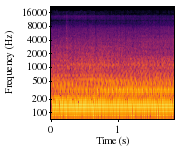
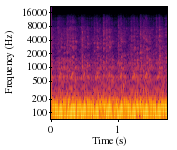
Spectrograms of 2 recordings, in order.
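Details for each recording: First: 1975 Chevy Nova 350 four-speed, sitting since 1987, first runs off the tank, choke still unsorted, alternator not working: lumpy, choppy pulsing idle after revving start; engine misfire, cause unconfirmed. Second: 1975 Chevy Nova, warm after about five minutes running, vacuum lines fixed: steady, even low idle near 1000 rpm, about 30 psi oil pressure, smooth regular pulse, no knocks or misses; healthy warm idle.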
